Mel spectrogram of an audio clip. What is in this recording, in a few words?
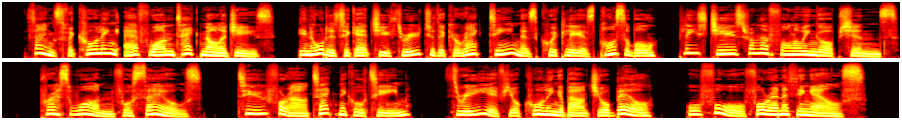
Welcome Message Neutral Voice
